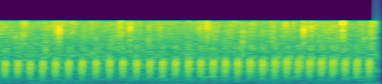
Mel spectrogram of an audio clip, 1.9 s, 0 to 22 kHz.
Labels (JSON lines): {"label": "biophony, rattle", "recorder": "SoundTrap 500"}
